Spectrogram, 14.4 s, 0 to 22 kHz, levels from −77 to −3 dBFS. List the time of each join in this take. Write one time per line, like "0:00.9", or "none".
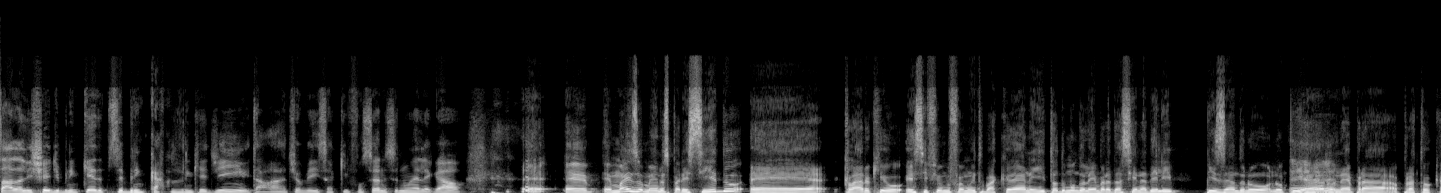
none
